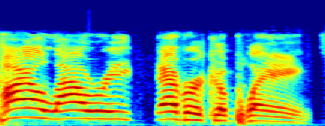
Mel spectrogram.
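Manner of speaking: heavy sarcasm, very slow, swooping. Responding to another speaker's point about complaining: sarcastic. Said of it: "I'm being sarcastic".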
